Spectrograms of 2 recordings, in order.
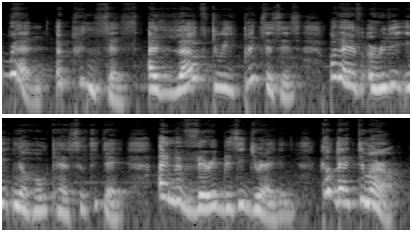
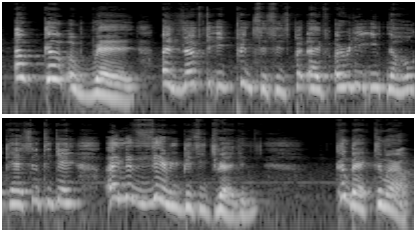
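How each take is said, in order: First: Loud, booming dragon brushing her off; a busy dragon laughing at the princess. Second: Louder, impatient dragon snapping go away; annoyed dragon. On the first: Dragon at the door, dismissing Elizabeth, loud and gruff. Dragon voiced in read-aloud story. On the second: Dragon at the door, dismissing Elizabeth a second time, impatient. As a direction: shoo her off, fed up. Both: A narrator's reading.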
